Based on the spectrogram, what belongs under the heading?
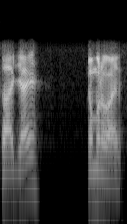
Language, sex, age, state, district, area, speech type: Kashmiri, male, 30-45, Jammu and Kashmir, Srinagar, urban, conversation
